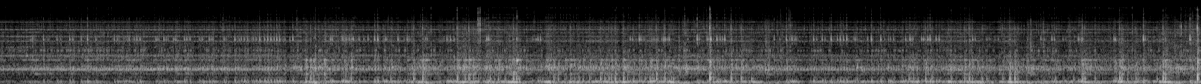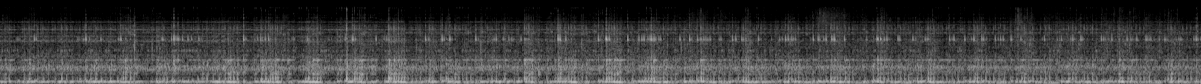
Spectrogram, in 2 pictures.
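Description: Hexo+ camera drone's electric motors and propellers running on with a steady whining hum while the crashed drone is caught in tree branches, with frequent ticks and rattles as it knocks against twigs.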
